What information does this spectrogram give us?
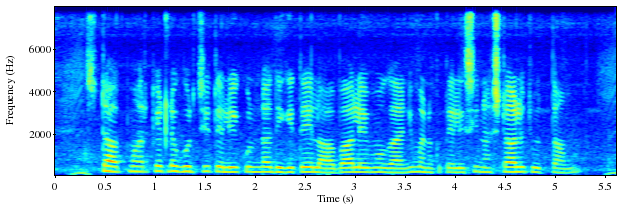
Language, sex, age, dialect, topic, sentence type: Telugu, female, 18-24, Southern, banking, statement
